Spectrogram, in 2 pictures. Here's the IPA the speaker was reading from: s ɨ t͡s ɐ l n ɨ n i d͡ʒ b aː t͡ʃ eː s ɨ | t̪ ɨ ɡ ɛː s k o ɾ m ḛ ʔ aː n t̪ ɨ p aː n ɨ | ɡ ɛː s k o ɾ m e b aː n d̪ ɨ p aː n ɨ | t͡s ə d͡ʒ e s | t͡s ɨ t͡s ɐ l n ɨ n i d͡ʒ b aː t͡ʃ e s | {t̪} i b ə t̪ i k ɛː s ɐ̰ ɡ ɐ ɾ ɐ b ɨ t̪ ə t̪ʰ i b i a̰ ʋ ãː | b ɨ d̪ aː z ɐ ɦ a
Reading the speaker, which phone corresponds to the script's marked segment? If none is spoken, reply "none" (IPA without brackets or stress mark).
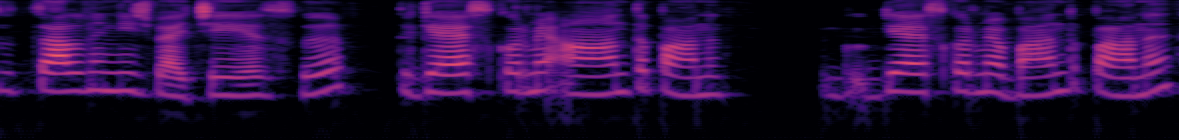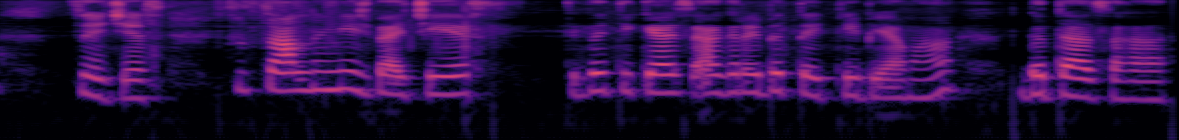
t̪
